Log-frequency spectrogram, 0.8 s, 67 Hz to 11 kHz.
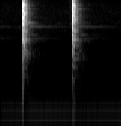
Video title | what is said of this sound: Will it START? V12 Supercharged 2 Stroke GM Detroit Dump Truck SITTING for YEARS | it's a different sound a springing bouncing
